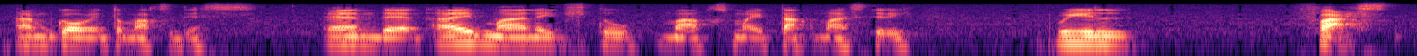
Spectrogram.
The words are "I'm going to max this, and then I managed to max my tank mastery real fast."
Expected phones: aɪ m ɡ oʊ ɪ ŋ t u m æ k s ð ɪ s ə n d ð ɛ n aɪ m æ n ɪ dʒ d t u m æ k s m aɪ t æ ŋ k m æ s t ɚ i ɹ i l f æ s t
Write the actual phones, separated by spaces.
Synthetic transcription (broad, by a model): aɪ m ɡ oʊ ɪ ŋ t u m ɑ k s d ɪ s ə n d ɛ n aɪ m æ n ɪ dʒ t u m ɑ k s m aɪ t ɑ k m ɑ s t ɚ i ɹ i l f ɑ s t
